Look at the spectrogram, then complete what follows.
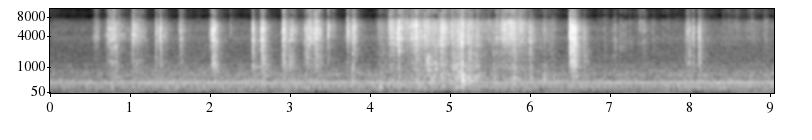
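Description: Vanilla wafer cookies being set one at a time into a disposable aluminium foil pan: scattered light clicks and taps of wafers on the foil, over a steady low hum.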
